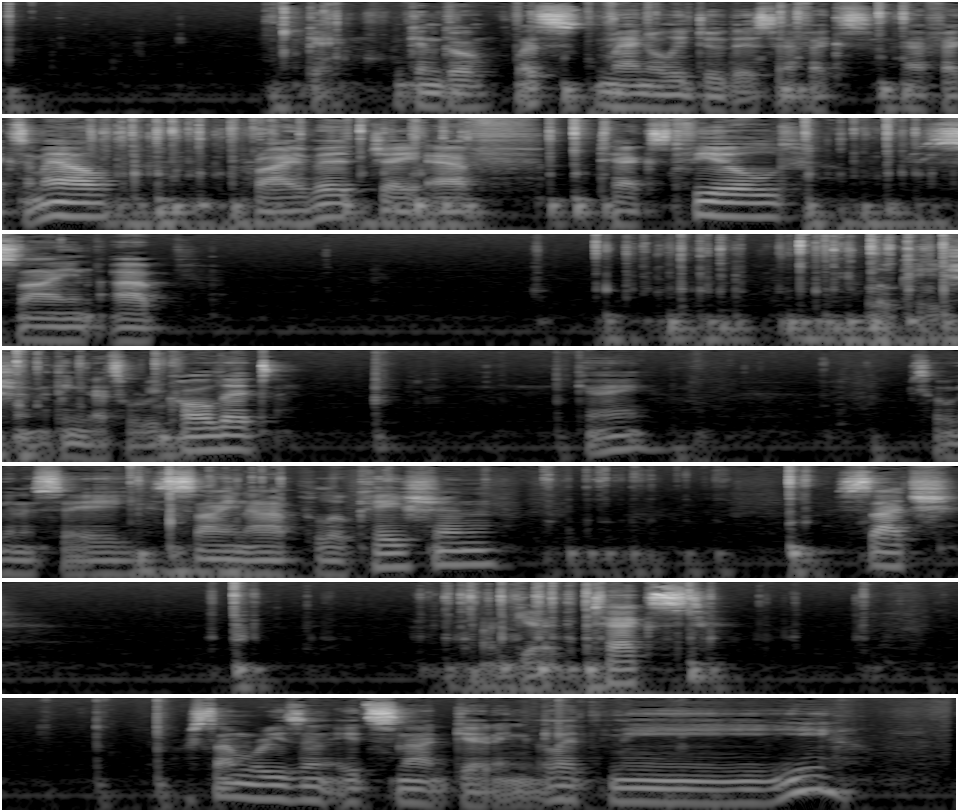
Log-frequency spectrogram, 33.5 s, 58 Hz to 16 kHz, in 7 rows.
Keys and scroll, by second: 4.3 Return, 7.6 Return, 23.1 Return, 27.3 Return.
